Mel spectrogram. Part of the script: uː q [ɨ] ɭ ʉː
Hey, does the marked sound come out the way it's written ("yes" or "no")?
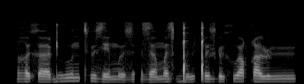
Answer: yes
